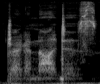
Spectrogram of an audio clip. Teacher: with the stress on the third syllable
